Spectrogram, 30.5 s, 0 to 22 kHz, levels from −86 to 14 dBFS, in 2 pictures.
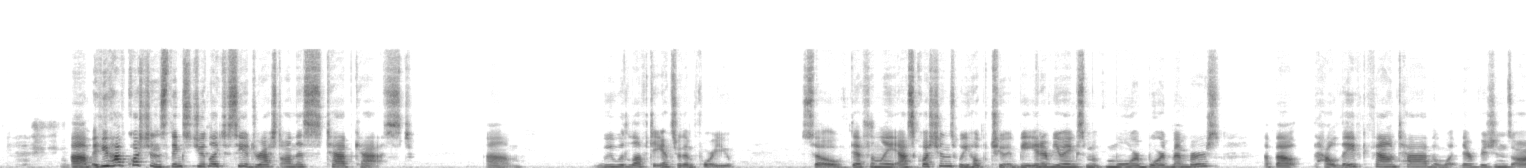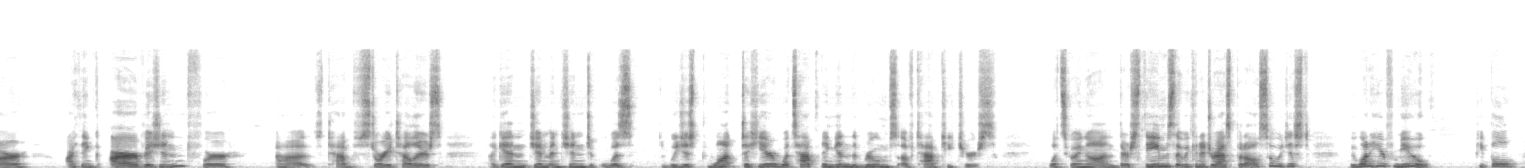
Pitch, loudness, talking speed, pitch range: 215 Hz, -27 LUFS, 185 wpm, 195-250 Hz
